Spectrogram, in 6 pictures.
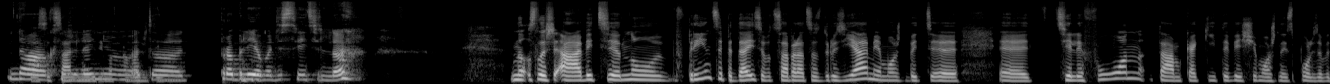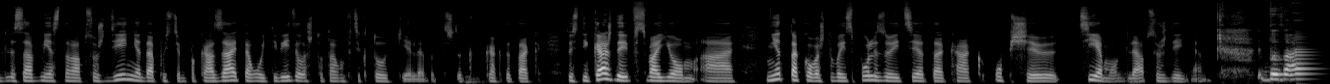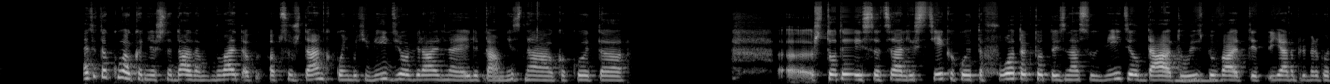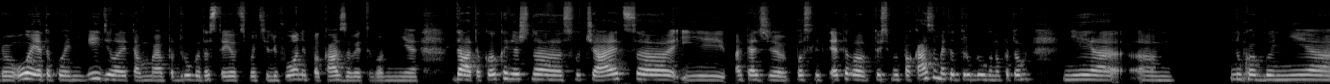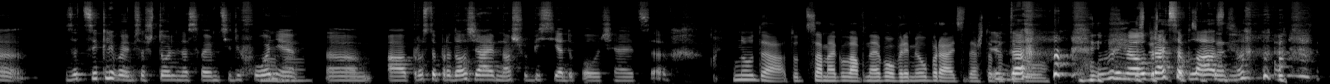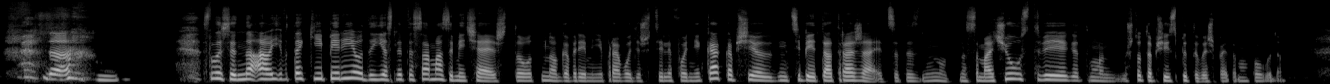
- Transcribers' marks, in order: static; laughing while speaking: "действительно"; tapping; distorted speech; other background noise; laughing while speaking: "да"; chuckle; laughing while speaking: "Да"
- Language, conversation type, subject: Russian, podcast, Как ты обычно реагируешь, когда замечаешь, что слишком долго сидишь в телефоне?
